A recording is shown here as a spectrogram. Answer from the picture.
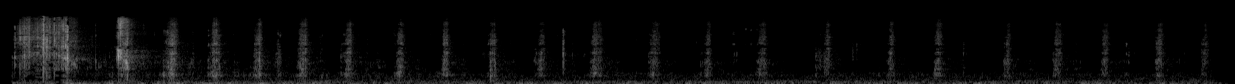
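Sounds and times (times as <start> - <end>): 
biting and chewing fresh celery: 0.1 - 12.3.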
